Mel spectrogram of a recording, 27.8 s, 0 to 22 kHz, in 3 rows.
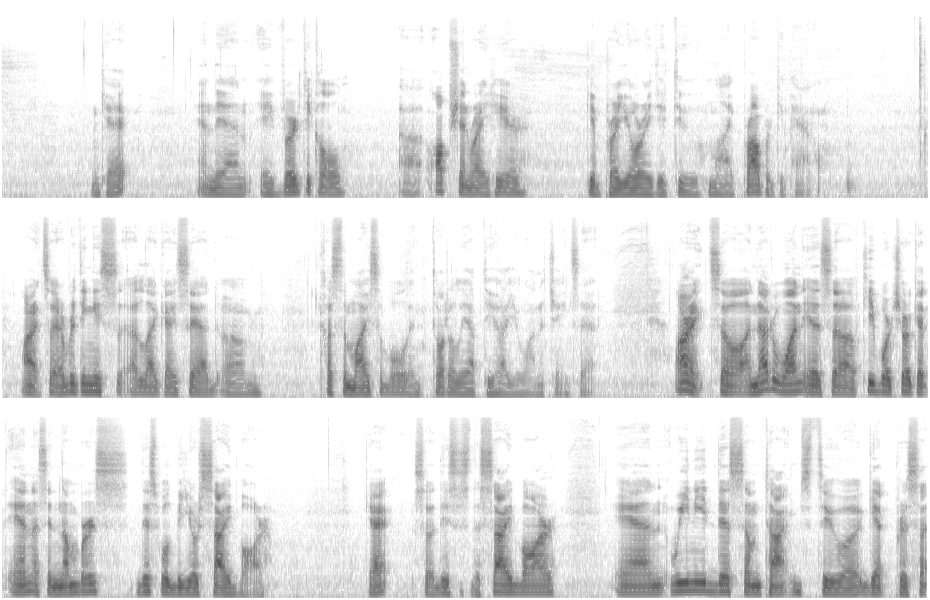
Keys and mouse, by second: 19.1 n.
